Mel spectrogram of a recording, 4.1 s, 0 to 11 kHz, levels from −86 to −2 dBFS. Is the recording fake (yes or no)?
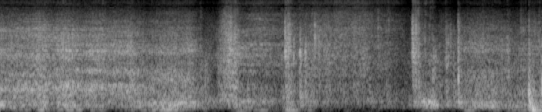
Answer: no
